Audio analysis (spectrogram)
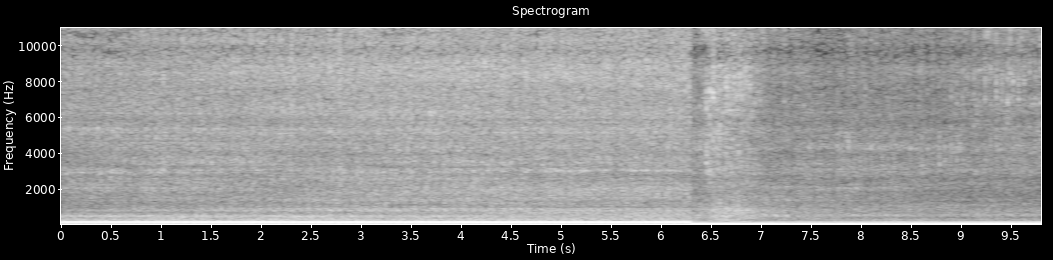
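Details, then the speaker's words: Farmall Super M-TA gas tractor, cold start in the 40s °F with a little choke, no starting aids, choke then off, with an added finishing-touch modification: deep steady low idle dropping to a heavier even lope, no knocks or misfires; healthy. "I also added this on here, just a little finishing touch. Sounds good, thunderous."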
